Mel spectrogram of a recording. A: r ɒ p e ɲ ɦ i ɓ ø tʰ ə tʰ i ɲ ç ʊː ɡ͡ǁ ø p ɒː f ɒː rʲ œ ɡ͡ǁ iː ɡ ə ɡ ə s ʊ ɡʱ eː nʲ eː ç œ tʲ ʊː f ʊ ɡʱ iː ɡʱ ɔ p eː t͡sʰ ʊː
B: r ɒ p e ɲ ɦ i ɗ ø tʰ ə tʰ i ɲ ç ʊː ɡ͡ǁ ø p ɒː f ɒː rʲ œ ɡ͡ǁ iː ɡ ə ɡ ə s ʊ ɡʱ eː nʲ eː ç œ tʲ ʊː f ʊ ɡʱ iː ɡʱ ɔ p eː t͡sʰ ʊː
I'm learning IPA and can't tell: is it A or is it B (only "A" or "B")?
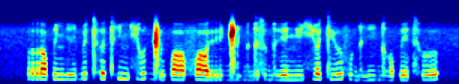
A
